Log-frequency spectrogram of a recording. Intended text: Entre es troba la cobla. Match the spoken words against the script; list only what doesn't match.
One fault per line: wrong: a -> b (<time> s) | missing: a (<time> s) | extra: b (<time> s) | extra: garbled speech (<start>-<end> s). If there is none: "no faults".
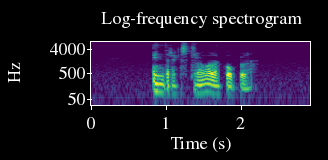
no faults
